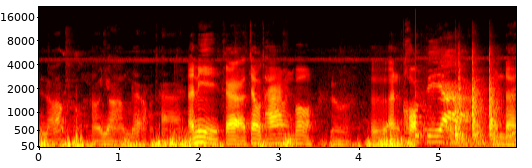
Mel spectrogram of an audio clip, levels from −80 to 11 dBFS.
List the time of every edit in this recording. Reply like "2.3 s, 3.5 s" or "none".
4.7 s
